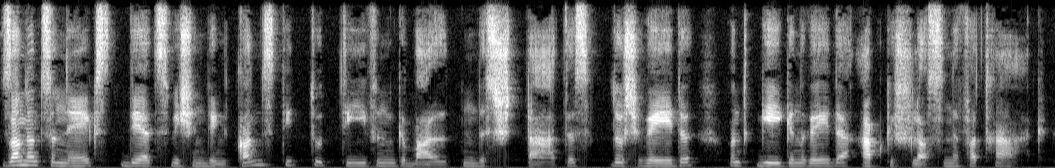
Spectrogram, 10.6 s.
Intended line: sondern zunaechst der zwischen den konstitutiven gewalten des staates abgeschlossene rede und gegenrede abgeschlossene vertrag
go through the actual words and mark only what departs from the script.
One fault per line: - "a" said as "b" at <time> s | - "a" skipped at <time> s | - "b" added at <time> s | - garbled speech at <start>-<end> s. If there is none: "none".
- "abgeschlossene" said as "durch" at 6.1 s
